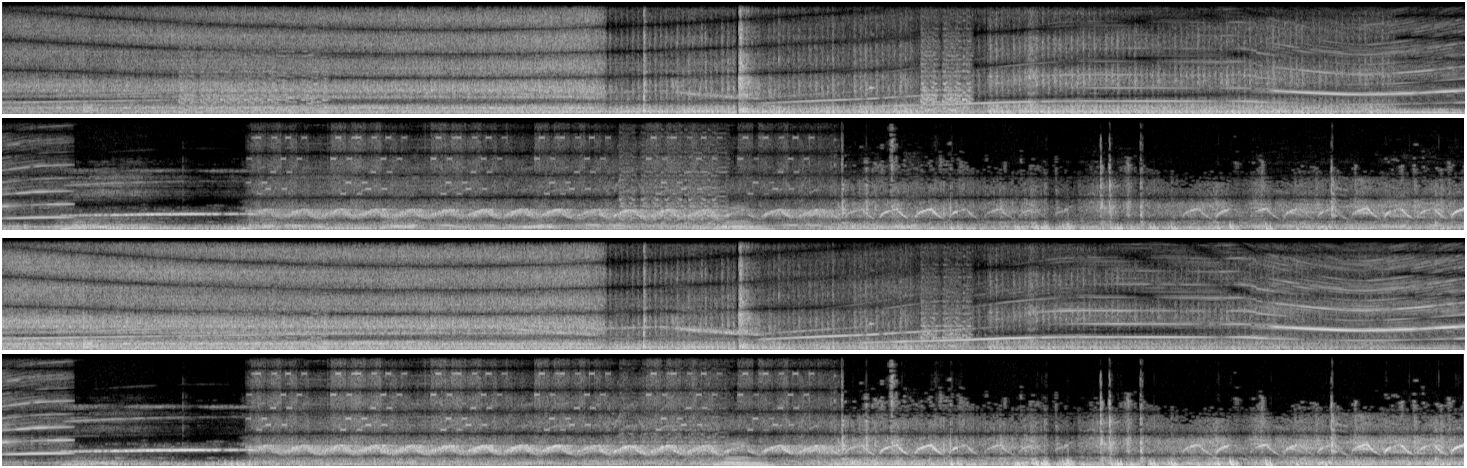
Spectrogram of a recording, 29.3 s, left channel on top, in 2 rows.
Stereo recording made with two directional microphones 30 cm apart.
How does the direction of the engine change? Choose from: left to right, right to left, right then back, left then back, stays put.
right to left.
